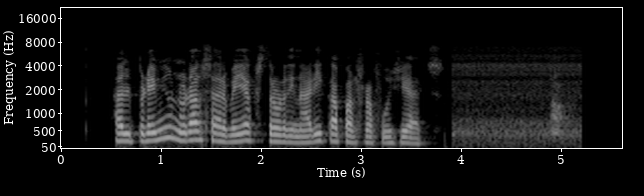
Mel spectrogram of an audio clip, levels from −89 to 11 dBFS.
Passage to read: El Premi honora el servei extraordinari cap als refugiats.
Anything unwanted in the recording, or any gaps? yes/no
yes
